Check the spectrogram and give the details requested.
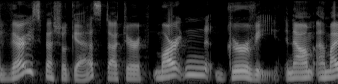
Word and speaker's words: Gurvey: we have a very special guest Dr Martin gurvey and now am I pronouncing that right it's gurvy that's correct awesome and Dr gervy is a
